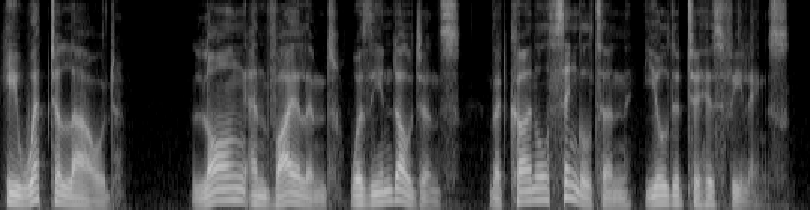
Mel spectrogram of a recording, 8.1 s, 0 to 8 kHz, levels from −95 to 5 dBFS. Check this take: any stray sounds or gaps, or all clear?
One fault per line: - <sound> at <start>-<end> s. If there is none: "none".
none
